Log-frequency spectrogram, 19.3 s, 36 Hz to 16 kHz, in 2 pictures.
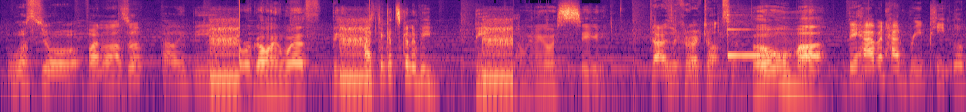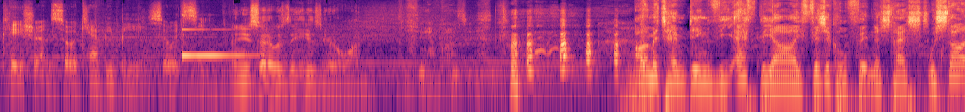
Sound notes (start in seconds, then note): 3.3 buzzer rings; 7.3 bell rings; 14.6 both laugh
